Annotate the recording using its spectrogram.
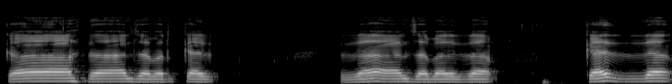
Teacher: دال کو نرمی سے ادا کریں گے، باریک کریں گے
